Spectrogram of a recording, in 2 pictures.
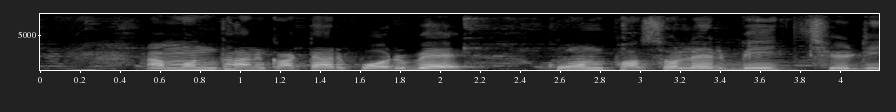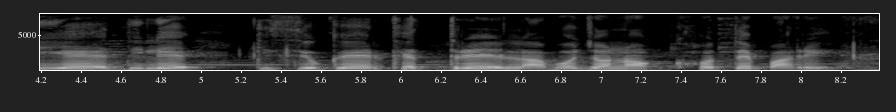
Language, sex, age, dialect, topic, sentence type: Bengali, male, <18, Jharkhandi, agriculture, question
